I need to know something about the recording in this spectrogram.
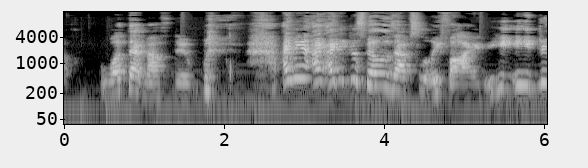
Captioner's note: laughs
